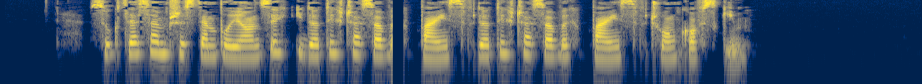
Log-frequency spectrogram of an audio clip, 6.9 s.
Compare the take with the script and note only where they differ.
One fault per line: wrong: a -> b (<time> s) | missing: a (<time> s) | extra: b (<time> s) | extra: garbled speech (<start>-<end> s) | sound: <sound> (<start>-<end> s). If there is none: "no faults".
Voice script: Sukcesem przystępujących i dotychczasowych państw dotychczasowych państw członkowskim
sound: dropout (2.9-3.0 s)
